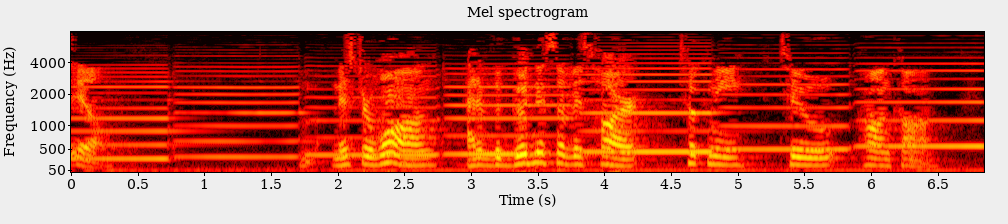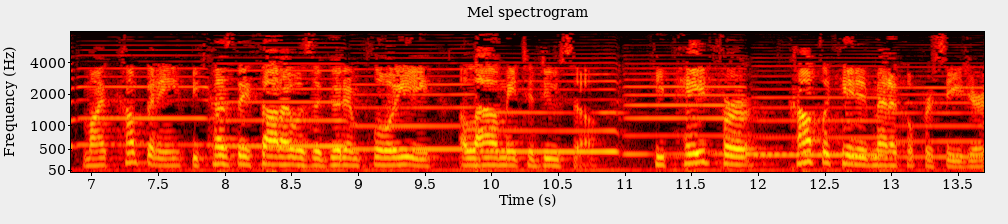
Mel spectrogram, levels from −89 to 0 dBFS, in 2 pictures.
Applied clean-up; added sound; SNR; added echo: none; Bowed string instrument; 6 dB; none.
